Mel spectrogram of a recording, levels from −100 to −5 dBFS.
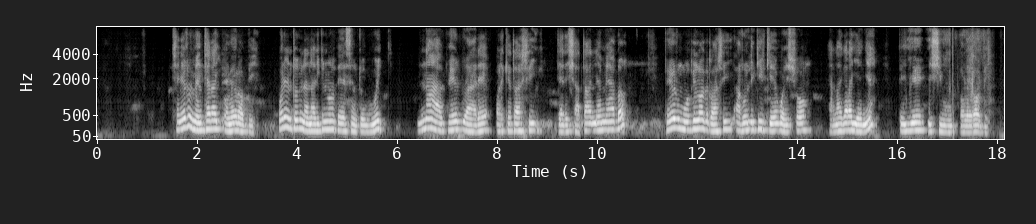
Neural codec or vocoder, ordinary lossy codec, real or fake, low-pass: codec, 16 kHz, 4 kbps, FreqCodec, smaller model; none; fake; none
